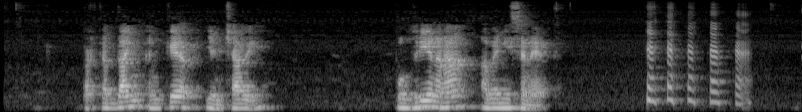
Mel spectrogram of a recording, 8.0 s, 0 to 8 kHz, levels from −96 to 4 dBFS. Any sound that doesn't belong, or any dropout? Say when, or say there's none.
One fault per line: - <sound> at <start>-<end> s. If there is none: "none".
- laugh at 6.5-7.5 s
